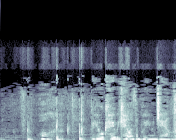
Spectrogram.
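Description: A young woman speaks with emotion nearby.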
